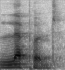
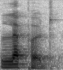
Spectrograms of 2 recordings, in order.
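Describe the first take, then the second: First: The second syllable has a weak schwa vowel. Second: The same.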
